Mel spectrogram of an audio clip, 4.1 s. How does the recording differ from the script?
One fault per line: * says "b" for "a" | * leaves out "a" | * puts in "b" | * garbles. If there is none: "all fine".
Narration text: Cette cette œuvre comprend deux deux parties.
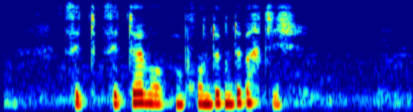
all fine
